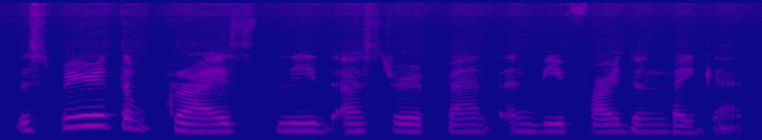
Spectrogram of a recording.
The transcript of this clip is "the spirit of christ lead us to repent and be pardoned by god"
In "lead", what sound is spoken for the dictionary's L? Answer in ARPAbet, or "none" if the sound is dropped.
L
